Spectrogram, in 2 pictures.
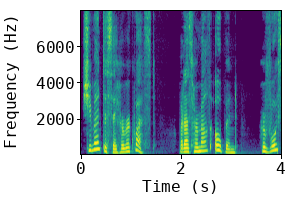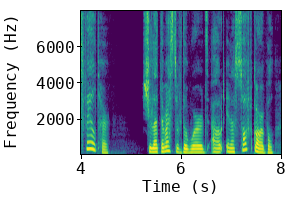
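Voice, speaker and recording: A woman's voice: medium pitch, very animated, normal speed, darkish tone, no echo, studio quality. A woman reading a scripted fan story aloud as its narrator. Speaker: audio fan fiction narrator.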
